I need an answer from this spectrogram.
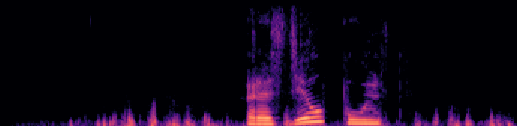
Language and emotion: Russian, neutral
